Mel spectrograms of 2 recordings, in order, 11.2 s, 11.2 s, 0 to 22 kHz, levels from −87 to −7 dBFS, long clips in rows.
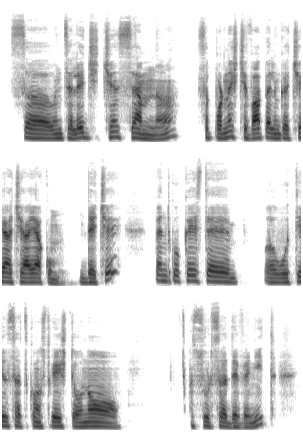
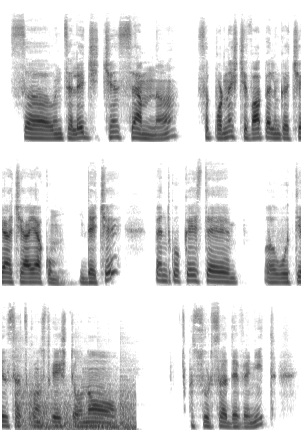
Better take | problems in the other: first | door banging; noticeable; from 7.5 to 9 s; peak 9 dB below the speech

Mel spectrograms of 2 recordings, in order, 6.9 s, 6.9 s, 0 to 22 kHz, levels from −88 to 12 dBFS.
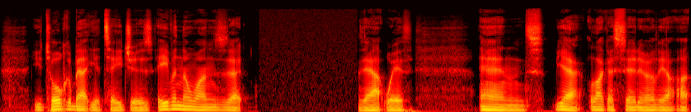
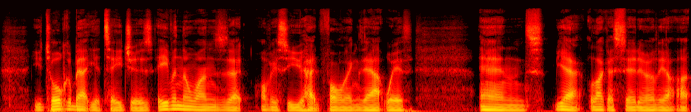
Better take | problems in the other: second | audio cutting out; at 2.5 s for 1 s

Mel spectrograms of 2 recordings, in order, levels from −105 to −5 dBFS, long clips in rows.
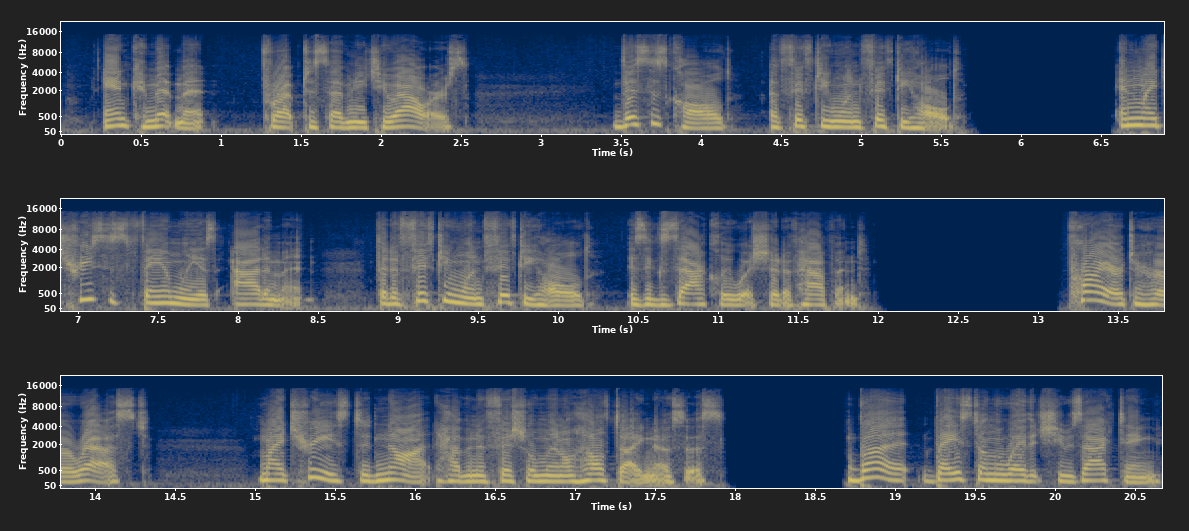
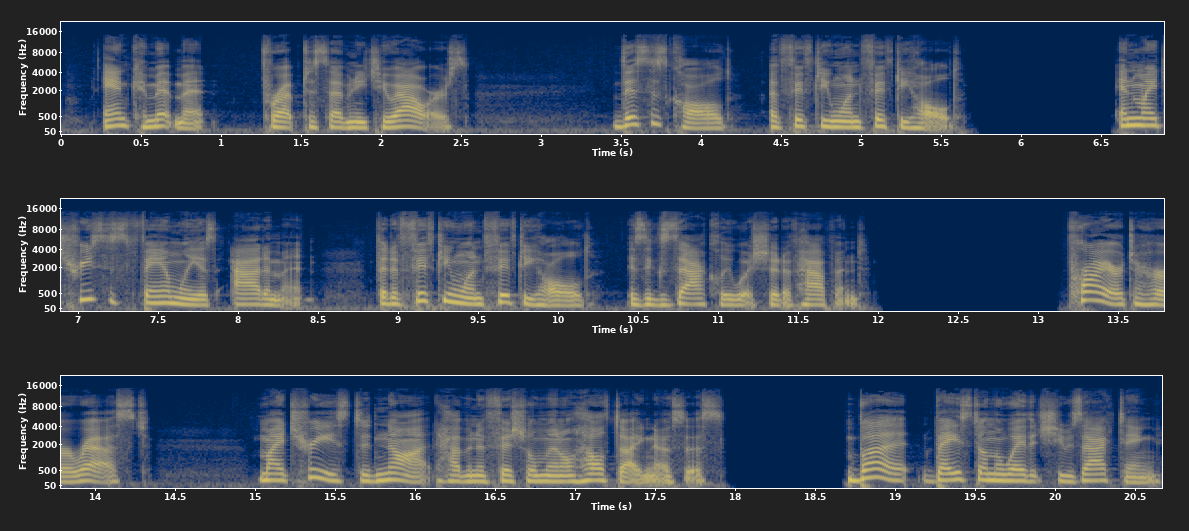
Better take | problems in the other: second | distortion; slight; 10 dB below the speech

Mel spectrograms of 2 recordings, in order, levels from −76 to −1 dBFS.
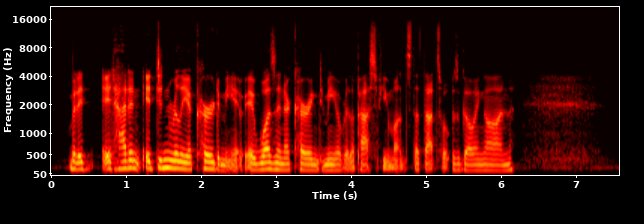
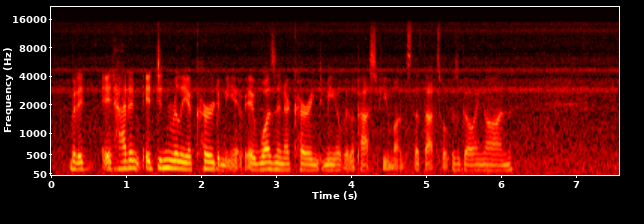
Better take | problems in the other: first | hiss; noticeable; throughout; 15 dB below the speech

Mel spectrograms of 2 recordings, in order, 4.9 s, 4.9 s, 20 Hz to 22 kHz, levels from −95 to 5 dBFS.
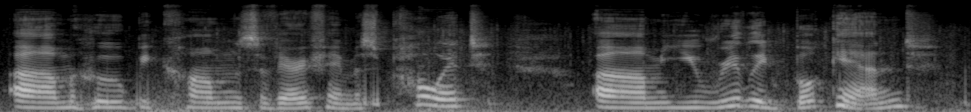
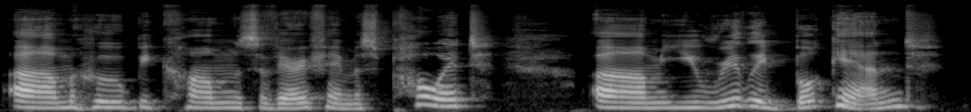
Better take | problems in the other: second | wind noise on the microphone; occasional gusts; 25 dB below the speech

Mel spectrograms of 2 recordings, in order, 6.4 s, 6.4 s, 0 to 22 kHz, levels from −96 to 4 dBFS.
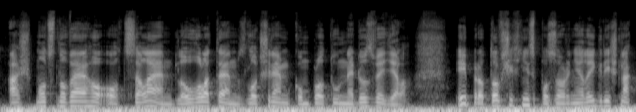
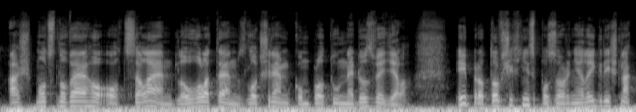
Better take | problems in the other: neither | low rumble; faint; throughout; 20 dB below the speech; the same in both

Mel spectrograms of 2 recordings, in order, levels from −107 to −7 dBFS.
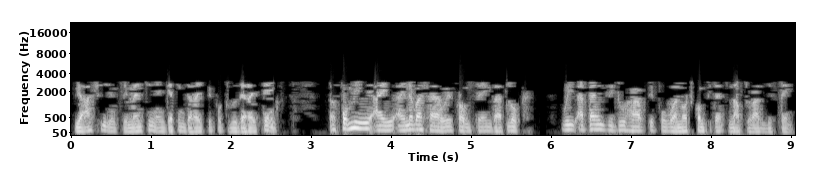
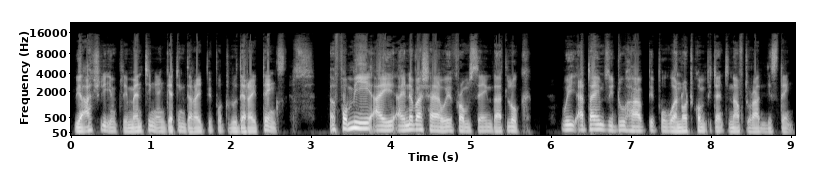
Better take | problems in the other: second | garbled, watery; badly; nothing above 3 kHz

